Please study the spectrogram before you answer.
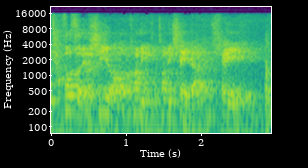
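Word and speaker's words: Tony Hsieh: 이 자포스의 CEO 토니 쉐이라고 해요. 쉐이 발음을 정확히 해요.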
